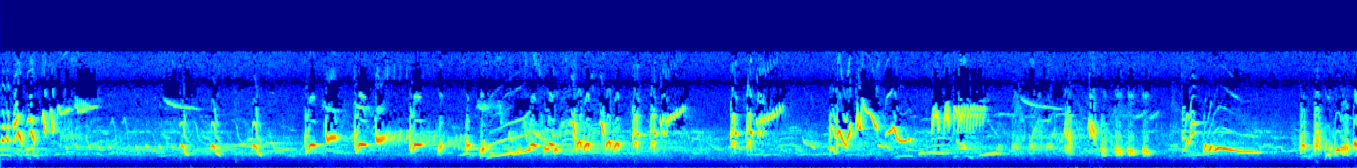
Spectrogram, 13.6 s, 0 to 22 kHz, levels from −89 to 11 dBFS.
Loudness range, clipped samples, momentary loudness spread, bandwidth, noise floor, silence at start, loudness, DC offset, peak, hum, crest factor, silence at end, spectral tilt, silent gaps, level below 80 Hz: 6 LU; under 0.1%; 21 LU; 15.5 kHz; -41 dBFS; 0 s; -15 LUFS; under 0.1%; -2 dBFS; none; 16 dB; 0 s; 8.5 dB/octave; none; -70 dBFS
